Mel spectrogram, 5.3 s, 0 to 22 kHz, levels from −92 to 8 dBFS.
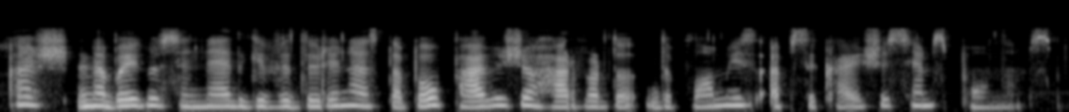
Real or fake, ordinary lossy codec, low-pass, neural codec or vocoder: real; Opus, 64 kbps; 7.2 kHz; none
